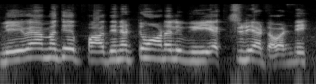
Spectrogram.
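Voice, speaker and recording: A man with a Kerala Malayalam accent giving an informal seller's pitch, mixing English words into his Malayalam. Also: moderate pace, no echo. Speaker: used car seller.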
